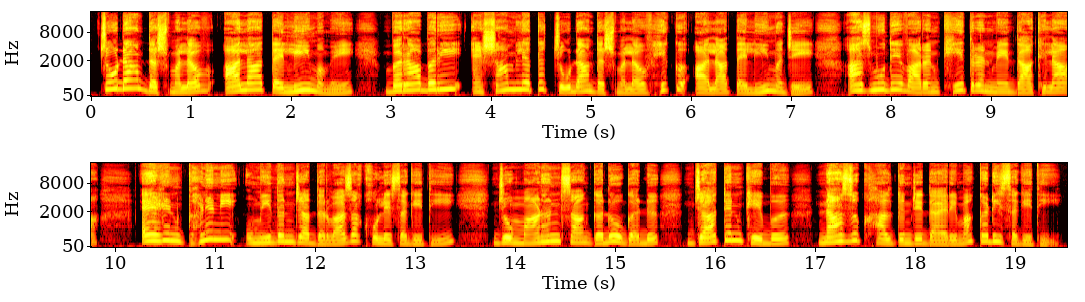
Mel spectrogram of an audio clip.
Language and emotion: Sindhi, neutral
